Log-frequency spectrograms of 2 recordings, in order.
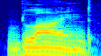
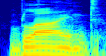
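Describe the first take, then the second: No difference in how they are said.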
